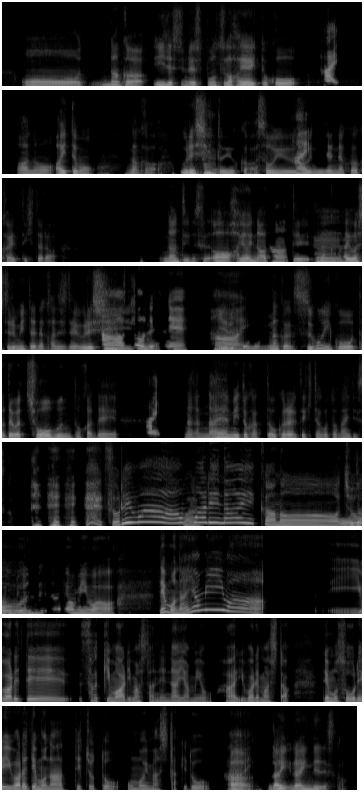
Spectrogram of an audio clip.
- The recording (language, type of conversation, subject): Japanese, podcast, 返信の速さはどれくらい意識していますか？
- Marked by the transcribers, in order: in English: "レスポンス"; laugh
